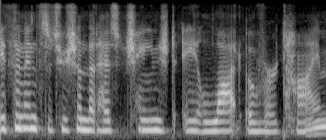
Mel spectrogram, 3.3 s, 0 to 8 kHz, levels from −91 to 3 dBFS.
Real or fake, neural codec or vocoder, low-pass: fake; vocoder, 22.05 kHz, 80 mel bands, WaveNeXt; 7.2 kHz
